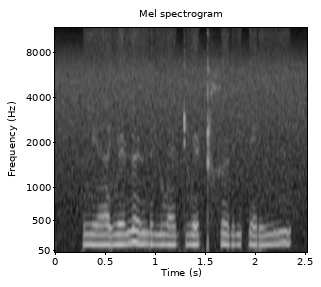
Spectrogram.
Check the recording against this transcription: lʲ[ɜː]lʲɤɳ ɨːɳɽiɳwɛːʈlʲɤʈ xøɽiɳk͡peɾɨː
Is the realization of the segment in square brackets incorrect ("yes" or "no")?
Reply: no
